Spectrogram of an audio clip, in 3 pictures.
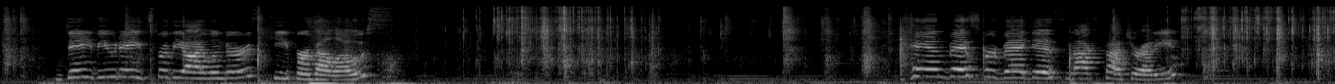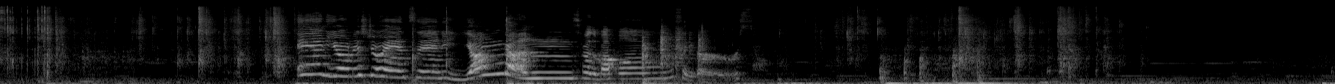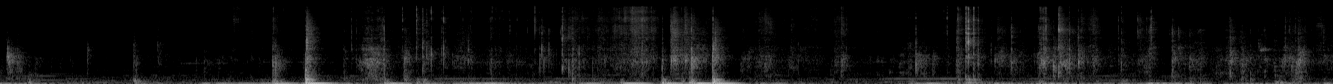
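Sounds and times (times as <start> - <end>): card pack wrappers crinkling: 0.0 - 0.6, 3.4 - 9.2, 11.0 - 17.1, 21.2 - 24.8, 30.0 - 40.0.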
